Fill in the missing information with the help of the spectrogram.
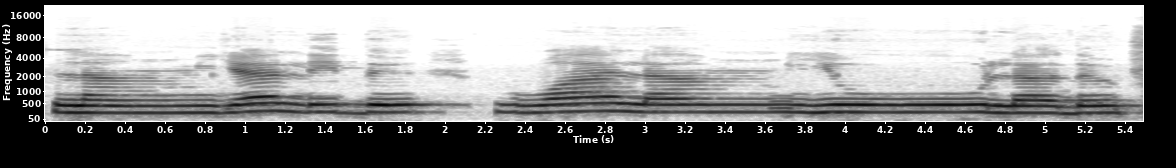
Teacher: واو میں جو ہے ہونٹوں کو مکمل گول کریں گے، میم ساکن ہے، میم کو ہلانا نہیں ہے۔ یولد، واو ساکن، اس سے پہلے ضمہ، واو مد بن رہی ہے، ہونٹوں کو مکمل گول کریں گے، دال پہ جو ہے وہ کلکلا ہوگا۔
